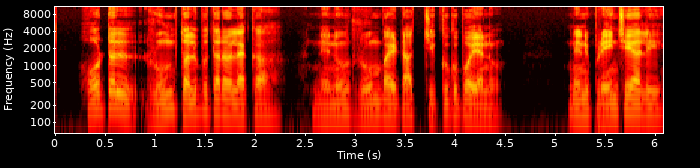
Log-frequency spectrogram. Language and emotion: Telugu, sad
